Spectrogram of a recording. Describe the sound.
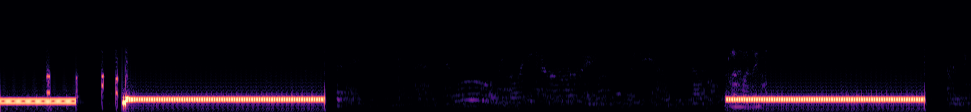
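Telephone tones play during a call transfer. A steady mid-pitched tone cuts out for a couple of short beeps, resumes for a longer stretch, gives way to faint voices, then returns as the same continuous tone.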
